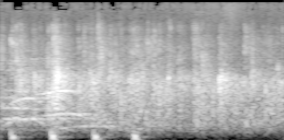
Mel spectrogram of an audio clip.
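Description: An audience applauds a speaker steadily, a dense wash of many hands clapping at moderate volume, with a few sharper low thumps near the start and no clear speech over it.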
